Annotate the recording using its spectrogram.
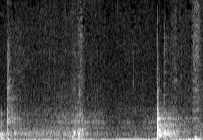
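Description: A small cardboard box being opened by hand: cardboard rubbing and sliding, with one sharp knock about one and a half seconds in.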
